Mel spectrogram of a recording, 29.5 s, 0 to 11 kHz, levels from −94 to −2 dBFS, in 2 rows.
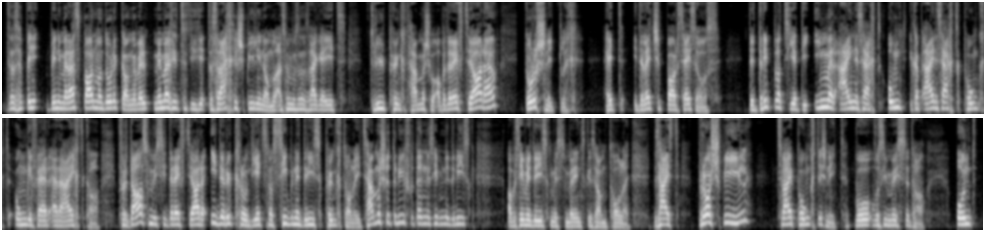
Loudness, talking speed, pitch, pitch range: -20 LUFS, 175 wpm, 165 Hz, 145-185 Hz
